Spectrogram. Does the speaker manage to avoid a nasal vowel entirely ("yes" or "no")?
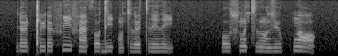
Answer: no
